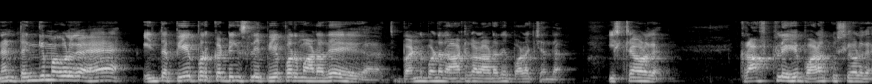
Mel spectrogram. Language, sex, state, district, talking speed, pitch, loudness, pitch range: Kannada, male, Karnataka, Chamarajanagar, 135 wpm, 155 Hz, -16 LUFS, 140-175 Hz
